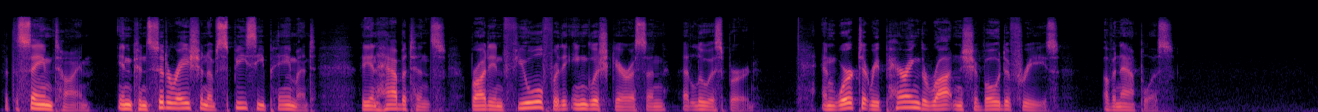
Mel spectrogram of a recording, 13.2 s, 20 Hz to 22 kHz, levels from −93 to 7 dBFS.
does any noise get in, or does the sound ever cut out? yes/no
no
